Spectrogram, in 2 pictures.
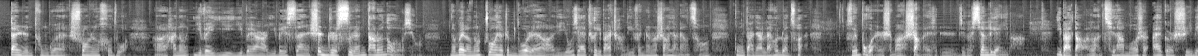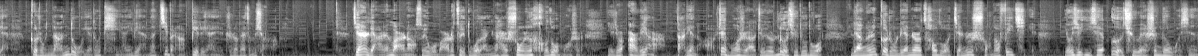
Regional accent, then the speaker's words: Beijing, China; 小时候在北京著名的官员批发市场，现在早拆了

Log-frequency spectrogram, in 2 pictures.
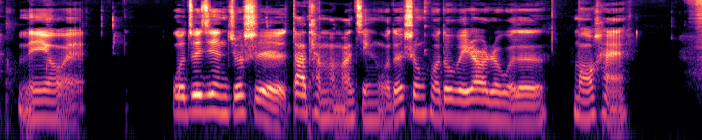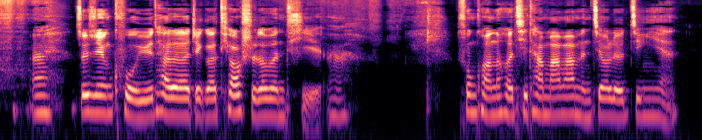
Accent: China; 我们中国人在这种一些情况下的这些行为

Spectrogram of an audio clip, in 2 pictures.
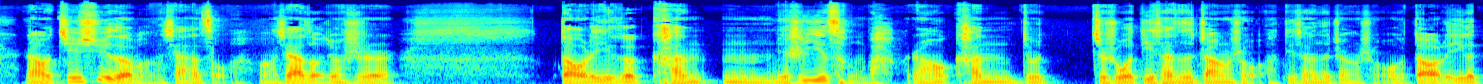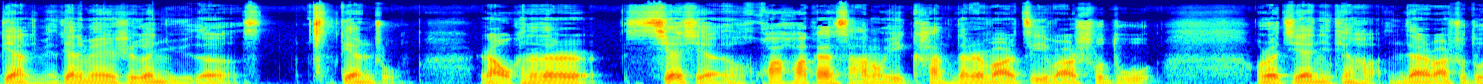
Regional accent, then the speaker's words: Shaanxi, China; accent: Shaanxi dialect; 我马上用陕西话回了一句，说，我是陕西的

